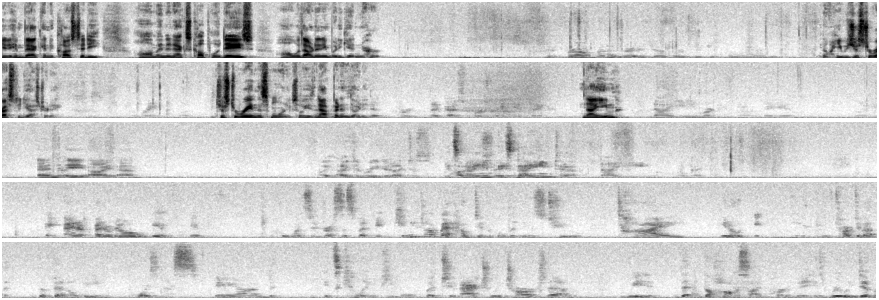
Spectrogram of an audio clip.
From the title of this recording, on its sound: Erie County Sheriff's Office press conference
